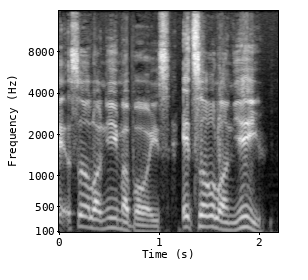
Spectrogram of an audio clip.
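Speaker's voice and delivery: ordinary delivery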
